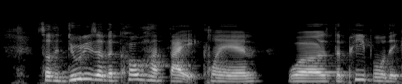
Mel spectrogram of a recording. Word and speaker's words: Kohathite: I had the hardest time pronouncing this word or this name, Kohathite.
